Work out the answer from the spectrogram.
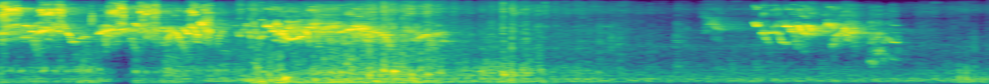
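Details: Budgerigars playing in their cage: about two seconds of scratchy warbling chatter with fluttering wing sounds, then a quieter pause and a brief final burst of chirps.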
